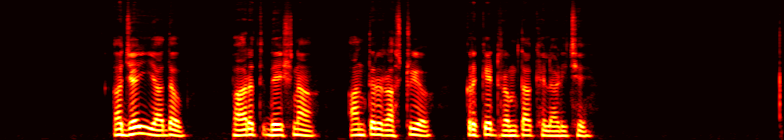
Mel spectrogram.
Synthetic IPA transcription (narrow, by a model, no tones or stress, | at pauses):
əd͡ʒəijad̪əʋ | bʱaɾət̪d̪eʃna | ant̪əɾɾaʃʈɾijə | kɾikeʈɾəmt̪akʰelaɽit͡ʃʰe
